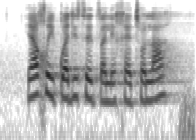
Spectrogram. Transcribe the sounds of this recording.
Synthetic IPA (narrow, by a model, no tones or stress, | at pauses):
jaχʊikwadiset͡salɪk͡xʰɛtʰɔla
